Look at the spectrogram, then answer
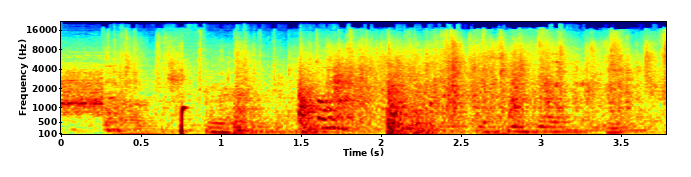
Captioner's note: sip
